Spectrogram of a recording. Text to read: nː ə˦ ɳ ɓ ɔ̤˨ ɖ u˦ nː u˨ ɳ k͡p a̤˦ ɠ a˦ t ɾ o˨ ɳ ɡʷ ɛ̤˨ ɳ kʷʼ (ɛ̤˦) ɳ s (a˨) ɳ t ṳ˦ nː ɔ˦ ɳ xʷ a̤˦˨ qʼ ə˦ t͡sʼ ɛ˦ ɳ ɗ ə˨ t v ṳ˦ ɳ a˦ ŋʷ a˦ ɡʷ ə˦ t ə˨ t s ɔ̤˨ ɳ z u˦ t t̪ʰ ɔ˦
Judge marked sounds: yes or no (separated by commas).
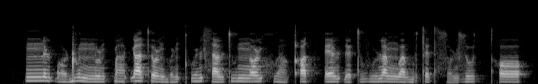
yes, yes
